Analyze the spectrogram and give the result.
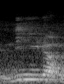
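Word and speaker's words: knee: 그 다음에 니라고 해야 돼. 니. 무릎이라는 단어. 그대로 K가 발음이 그래서 이제 영어의 그 팔품사와 문장의 오형식인데 영어의 팔품사가 이런 게 있습니다.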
